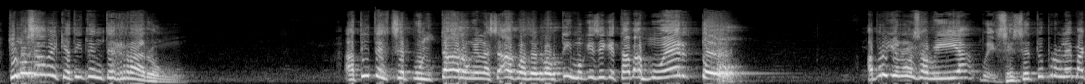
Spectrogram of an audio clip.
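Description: A man preaching a sermon, asking rhetorical questions and swinging between loud emphasis and hushed lines. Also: very high-pitched.

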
